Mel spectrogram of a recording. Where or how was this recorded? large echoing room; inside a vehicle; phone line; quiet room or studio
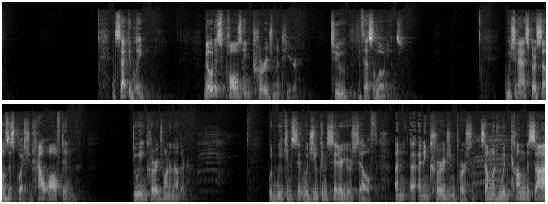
large echoing room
